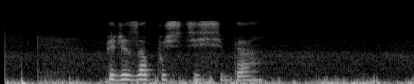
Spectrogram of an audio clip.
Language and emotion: Russian, neutral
